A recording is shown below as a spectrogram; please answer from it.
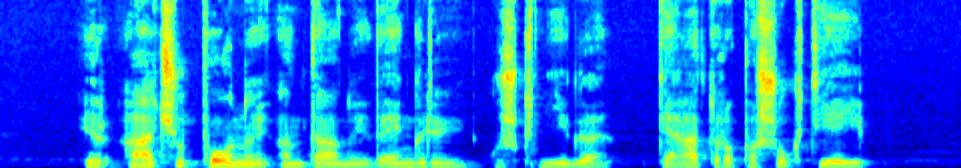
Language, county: Lithuanian, Vilnius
